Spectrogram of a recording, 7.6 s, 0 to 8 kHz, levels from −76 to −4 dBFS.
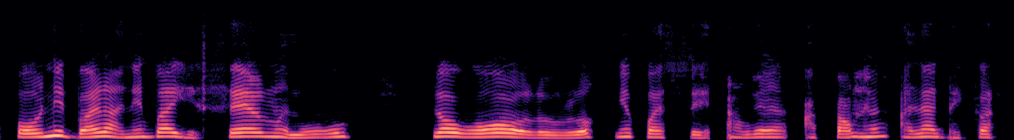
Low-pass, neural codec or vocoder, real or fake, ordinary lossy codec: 7.2 kHz; codec, 16 kHz, 1 kbps, FunCodec, trained on LibriTTS, 50 frames a second; fake; none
